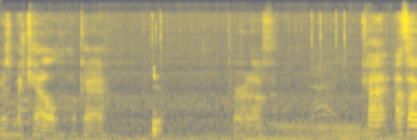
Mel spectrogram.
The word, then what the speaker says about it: Mikhail: then k-a-l-a-s-h n-i-k-o-v okay so his name is mikel okay fair enough i thought it was like michaela or something november 10th 1919 to december 23rd 2013.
